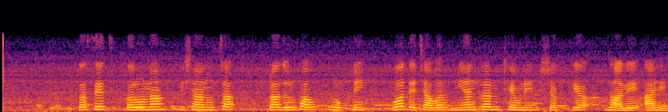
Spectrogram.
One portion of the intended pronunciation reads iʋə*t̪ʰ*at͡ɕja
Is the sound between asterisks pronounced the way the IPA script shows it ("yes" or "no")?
no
